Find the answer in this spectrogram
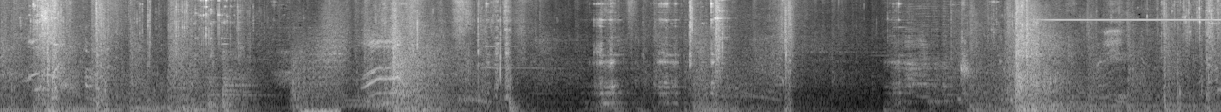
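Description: Film fight sound effects: a series of heavy thuds and sharp impacts as bodies hit the sand, with grunting and strained cries between the blows.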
